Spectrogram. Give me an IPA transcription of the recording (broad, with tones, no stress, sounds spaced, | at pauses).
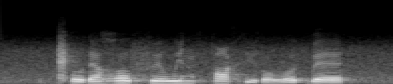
ǁ o˧ ɾ ɛ˦ ʁ o˦ f ø˦ w y˦ n q ɑ˦ x y˨ ɾ o˨ lˠ ʉ˦ ɓ ɛ˦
